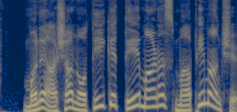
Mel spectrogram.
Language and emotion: Gujarati, surprised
